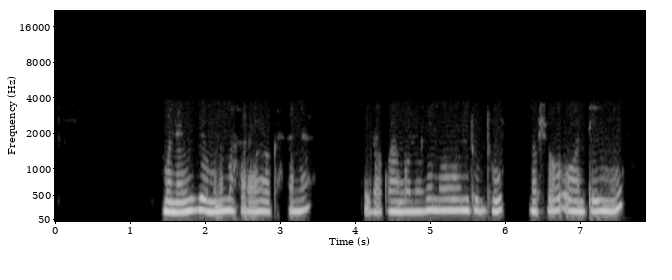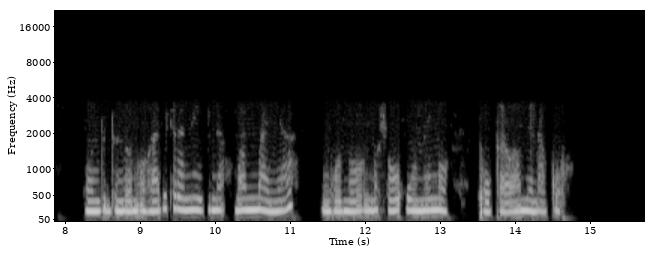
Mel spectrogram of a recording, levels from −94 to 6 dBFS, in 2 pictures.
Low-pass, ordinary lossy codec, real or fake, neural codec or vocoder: 3.6 kHz; Opus, 24 kbps; real; none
